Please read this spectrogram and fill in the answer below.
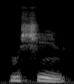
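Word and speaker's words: machine: आ रहा है इधर सी एच श इस साउंड का यूज हो रहा है य श की जगह काम कर रहा है अभी दूसरा वर्ड है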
